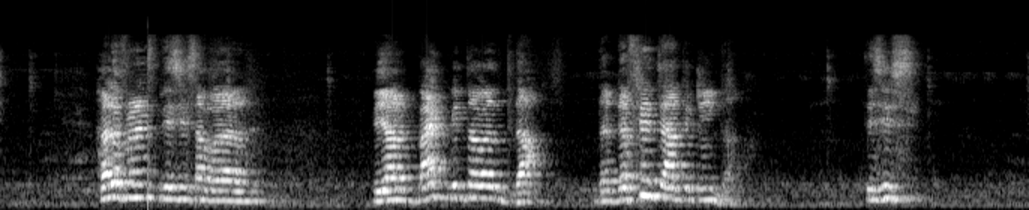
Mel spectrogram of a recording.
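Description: An older man speaks calmly and clearly, close by, in short bursts with pauses.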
